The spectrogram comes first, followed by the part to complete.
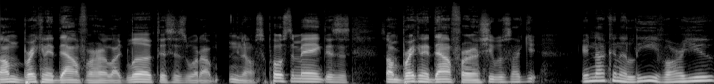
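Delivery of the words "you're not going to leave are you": put-on soft Puerto Rican accent, high pitch. Quoting her mom's question, the speaker uses a soft Puerto Rican mom voice. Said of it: "with the soft Puerto Rican mom voice".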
